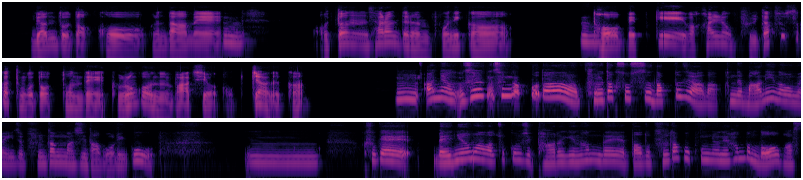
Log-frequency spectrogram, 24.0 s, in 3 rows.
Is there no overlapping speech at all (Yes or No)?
Yes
